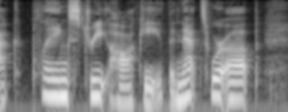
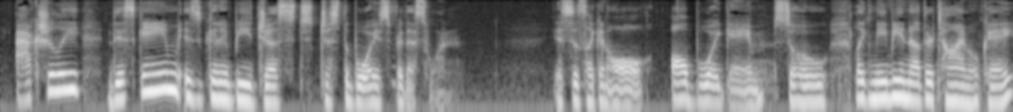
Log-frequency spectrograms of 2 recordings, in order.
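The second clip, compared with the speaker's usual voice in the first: gentle, kindly, soft voice; 2 semitones lower than usual. Retelling how a boy turned her away from the game: imitating a soft voice. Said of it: "in, like, a soft voice".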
